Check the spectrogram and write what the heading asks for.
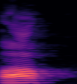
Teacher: विवृत है, पूरा वृत्त खुलता है, पूरा मुख विवृत में पहुंच जाता है।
